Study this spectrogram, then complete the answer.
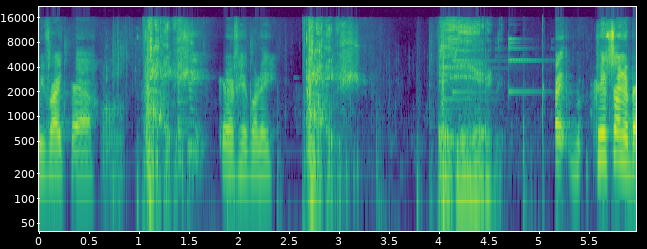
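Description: An axe strikes a zombie with sharp thuds.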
